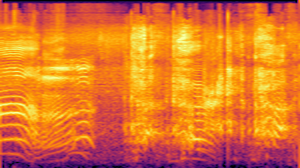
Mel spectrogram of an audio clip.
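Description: A person lets out rhythmic, sing-song coughs, voiced and close, in a bouncing pattern of a few rising and falling bursts, with a second voice joining briefly.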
